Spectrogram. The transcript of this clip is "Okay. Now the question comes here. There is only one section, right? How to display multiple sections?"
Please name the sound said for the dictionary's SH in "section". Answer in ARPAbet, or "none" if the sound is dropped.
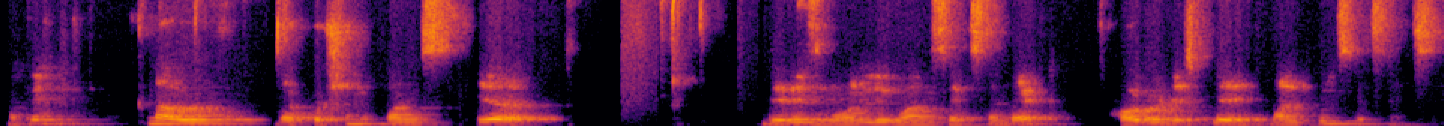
S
